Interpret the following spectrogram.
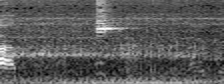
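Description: Motorcycle running at a steady cruising speed, a steady low drone with a faint steady tone above it; a brief high chirp about halfway through.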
